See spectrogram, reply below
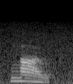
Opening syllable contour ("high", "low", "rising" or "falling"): falling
